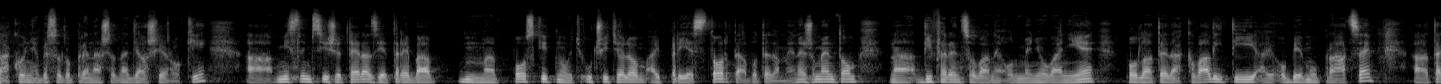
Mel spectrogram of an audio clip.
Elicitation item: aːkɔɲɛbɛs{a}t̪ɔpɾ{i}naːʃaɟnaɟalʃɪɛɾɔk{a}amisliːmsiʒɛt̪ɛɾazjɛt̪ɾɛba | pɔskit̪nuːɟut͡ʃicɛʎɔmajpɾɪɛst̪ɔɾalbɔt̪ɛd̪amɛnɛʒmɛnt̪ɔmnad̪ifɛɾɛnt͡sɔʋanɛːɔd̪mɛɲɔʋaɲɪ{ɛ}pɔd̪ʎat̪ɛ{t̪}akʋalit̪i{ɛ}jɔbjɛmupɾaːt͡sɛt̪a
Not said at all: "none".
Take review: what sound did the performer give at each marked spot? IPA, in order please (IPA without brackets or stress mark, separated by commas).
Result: a, ɛ, i, ɛ, d̪, a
